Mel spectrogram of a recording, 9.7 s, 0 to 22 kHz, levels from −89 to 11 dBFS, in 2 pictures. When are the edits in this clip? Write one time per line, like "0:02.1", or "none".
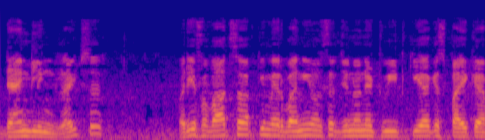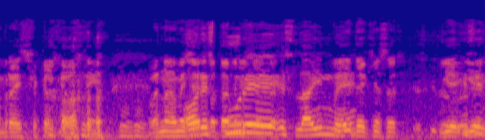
none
